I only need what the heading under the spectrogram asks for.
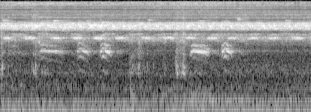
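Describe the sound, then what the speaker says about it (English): Several crows cawing at a moderate distance, a scatter of short harsh calls in small groups, over a constant high whine of insects. "I do like the sound of the crows."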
